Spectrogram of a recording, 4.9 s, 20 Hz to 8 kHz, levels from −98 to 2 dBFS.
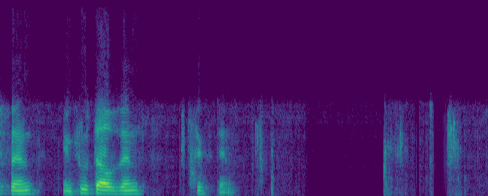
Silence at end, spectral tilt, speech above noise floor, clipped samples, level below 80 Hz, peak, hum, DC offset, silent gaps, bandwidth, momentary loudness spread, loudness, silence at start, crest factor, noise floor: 0.35 s; -9 dB/octave; 61 dB; under 0.1%; -66 dBFS; -8 dBFS; none; under 0.1%; none; 4.2 kHz; 25 LU; -27 LUFS; 0 s; 24 dB; -88 dBFS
